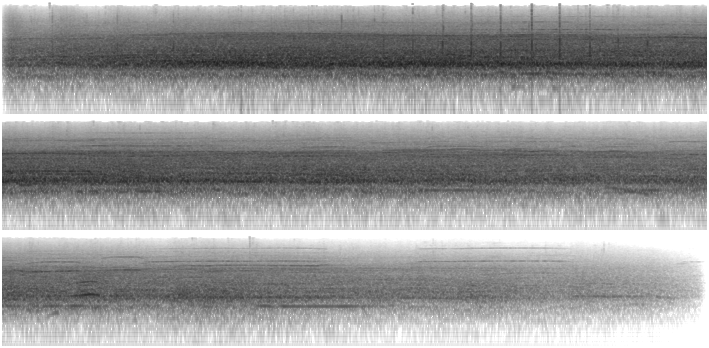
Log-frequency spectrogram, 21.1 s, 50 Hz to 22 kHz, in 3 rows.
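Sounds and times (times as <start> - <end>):
basketball crowd cheering: 0.0 - 21.1.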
